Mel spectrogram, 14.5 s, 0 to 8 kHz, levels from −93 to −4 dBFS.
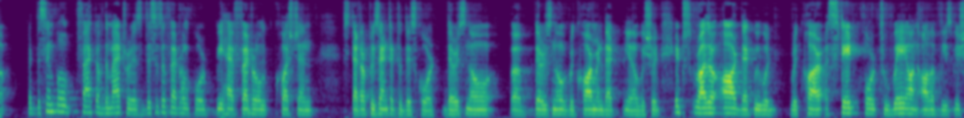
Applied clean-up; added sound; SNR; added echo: neural mask model DeepFilterNet 3.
